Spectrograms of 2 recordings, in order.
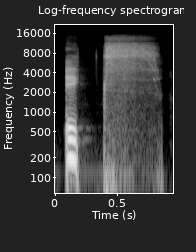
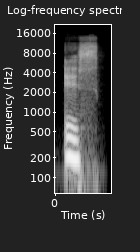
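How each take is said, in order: First: The ending is pronounced with k before s. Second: The ending is pronounced with s before k. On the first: The speaker calls it wrong. "not ix" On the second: The speaker calls it right. "it ends with isk"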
